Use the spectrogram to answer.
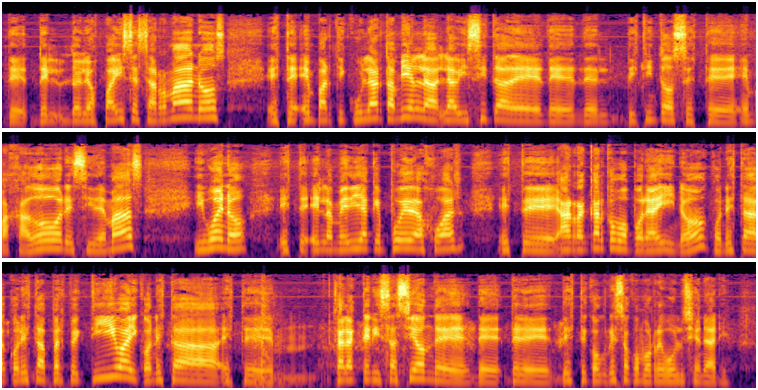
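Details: Adult speaker; normal voice.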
